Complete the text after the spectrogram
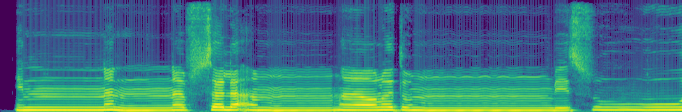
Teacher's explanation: دونوں نون میں شد غنہ کر کے پڑھیں گے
